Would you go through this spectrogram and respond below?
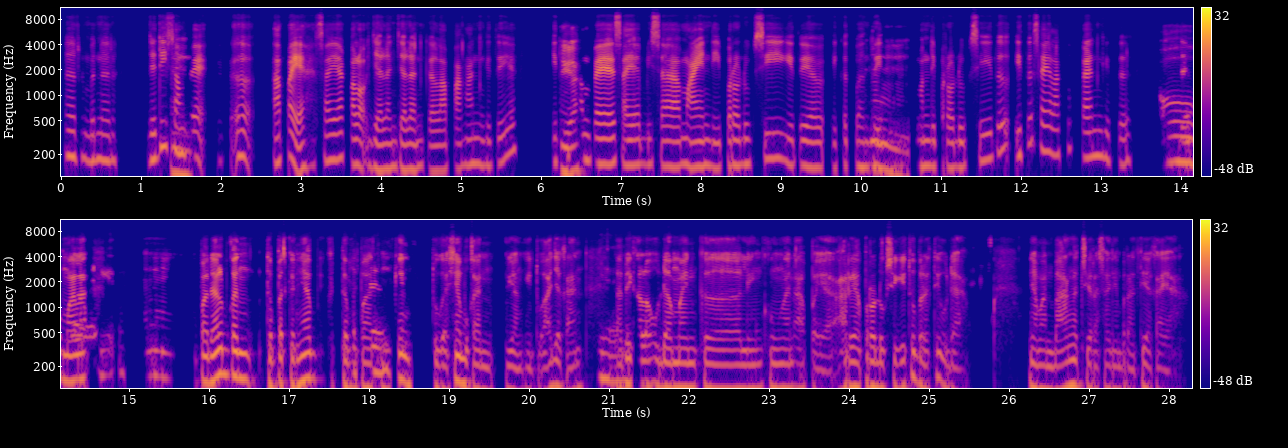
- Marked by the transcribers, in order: unintelligible speech; other background noise
- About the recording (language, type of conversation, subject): Indonesian, unstructured, Apa hal paling menyenangkan yang pernah terjadi di tempat kerja?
